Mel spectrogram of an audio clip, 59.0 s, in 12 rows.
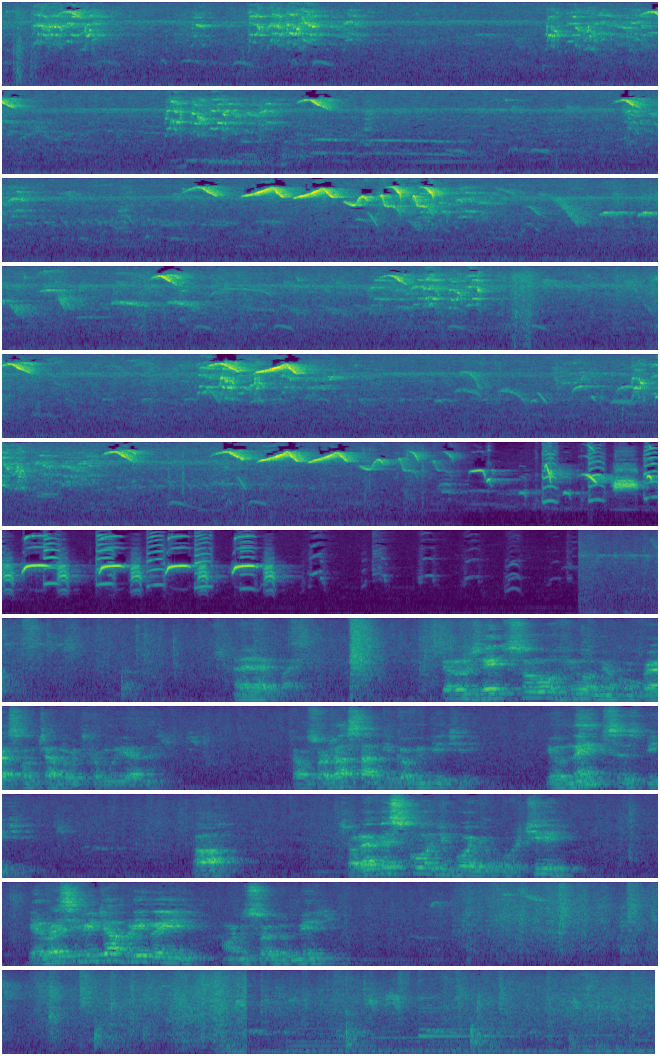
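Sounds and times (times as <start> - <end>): birds chirping: 0.0 - 35.1, 55.1 - 59.0
bird calling in quick runs: 24.3 - 33.8
faint steady high tone: 56.0 - 59.0.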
